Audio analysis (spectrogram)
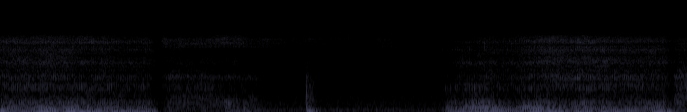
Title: Snoring dog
